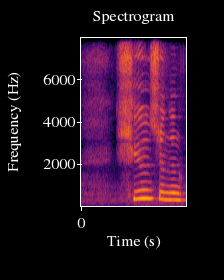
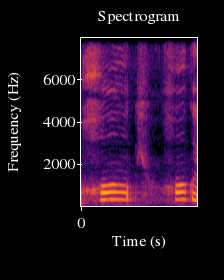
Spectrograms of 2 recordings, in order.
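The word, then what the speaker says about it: huge: 찾는다 또는 발견한다는 거죠 휴즈는 거대한이라고 했어요 휴지라고 읽으셔야 돼요 뭐 허그 이렇게 읽는 친구들 있는데 어 허그는 껴 다이가 없고요 얘는 uge 거대한 월은요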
